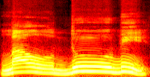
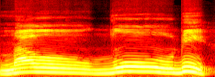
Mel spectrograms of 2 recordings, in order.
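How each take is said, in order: First: The d sound is plain and sounds thin. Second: The d sound is heavy and emphatic. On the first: The speaker calls it wrong. "আমি একবার ডাল দিয়ে পড়ছি, মাগদুবি কেমন শোনাচ্ছে? পাতলা শোনাচ্ছে।" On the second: The speaker calls it right. "এবার শুনেন দদ দিয়ে"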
